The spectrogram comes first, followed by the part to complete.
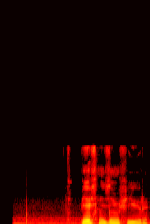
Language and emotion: Russian, sad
